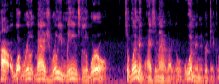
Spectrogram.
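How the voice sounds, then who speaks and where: A man with an American accent talks very fast in a somewhat breathy voice. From Brooklyn, New York, USA. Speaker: dating advisor, self-styled counselor. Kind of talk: casual opinion talk to camera.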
